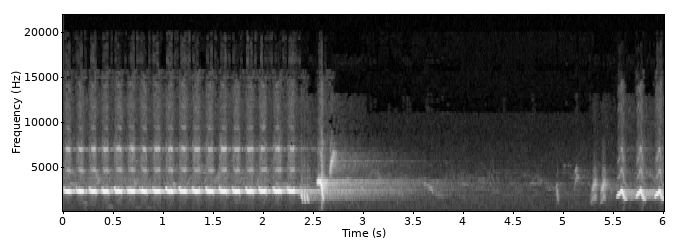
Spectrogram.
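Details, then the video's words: Fast, even pulsing notes from a nightingale, about eight per second, break off in a sharp downslurred cry; after silence come three quick rising-falling whistles. "Незабываемое Пение соловья"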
